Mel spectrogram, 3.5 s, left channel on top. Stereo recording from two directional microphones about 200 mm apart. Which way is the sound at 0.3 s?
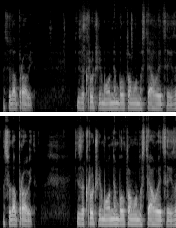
15° right (ahead or behind).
